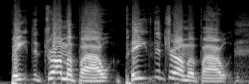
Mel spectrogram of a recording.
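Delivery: loud, high, drumming up the big reveal; rousing, repeated fanfare for a pet topic; emphatic announcement. Real, not acted. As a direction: proclaim it loudly, pitched right up. Drumroll build-up to his favourite topic.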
